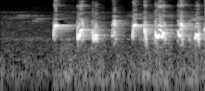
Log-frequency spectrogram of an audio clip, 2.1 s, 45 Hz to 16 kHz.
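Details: Red-whiskered bulbul, a bold wild bird answering a caged decoy, recorded 5-6-64: a lively, cheery phrase opening with a clear, level whistle, followed by quick, rolling, warbled notes, repeated twice in two seconds.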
